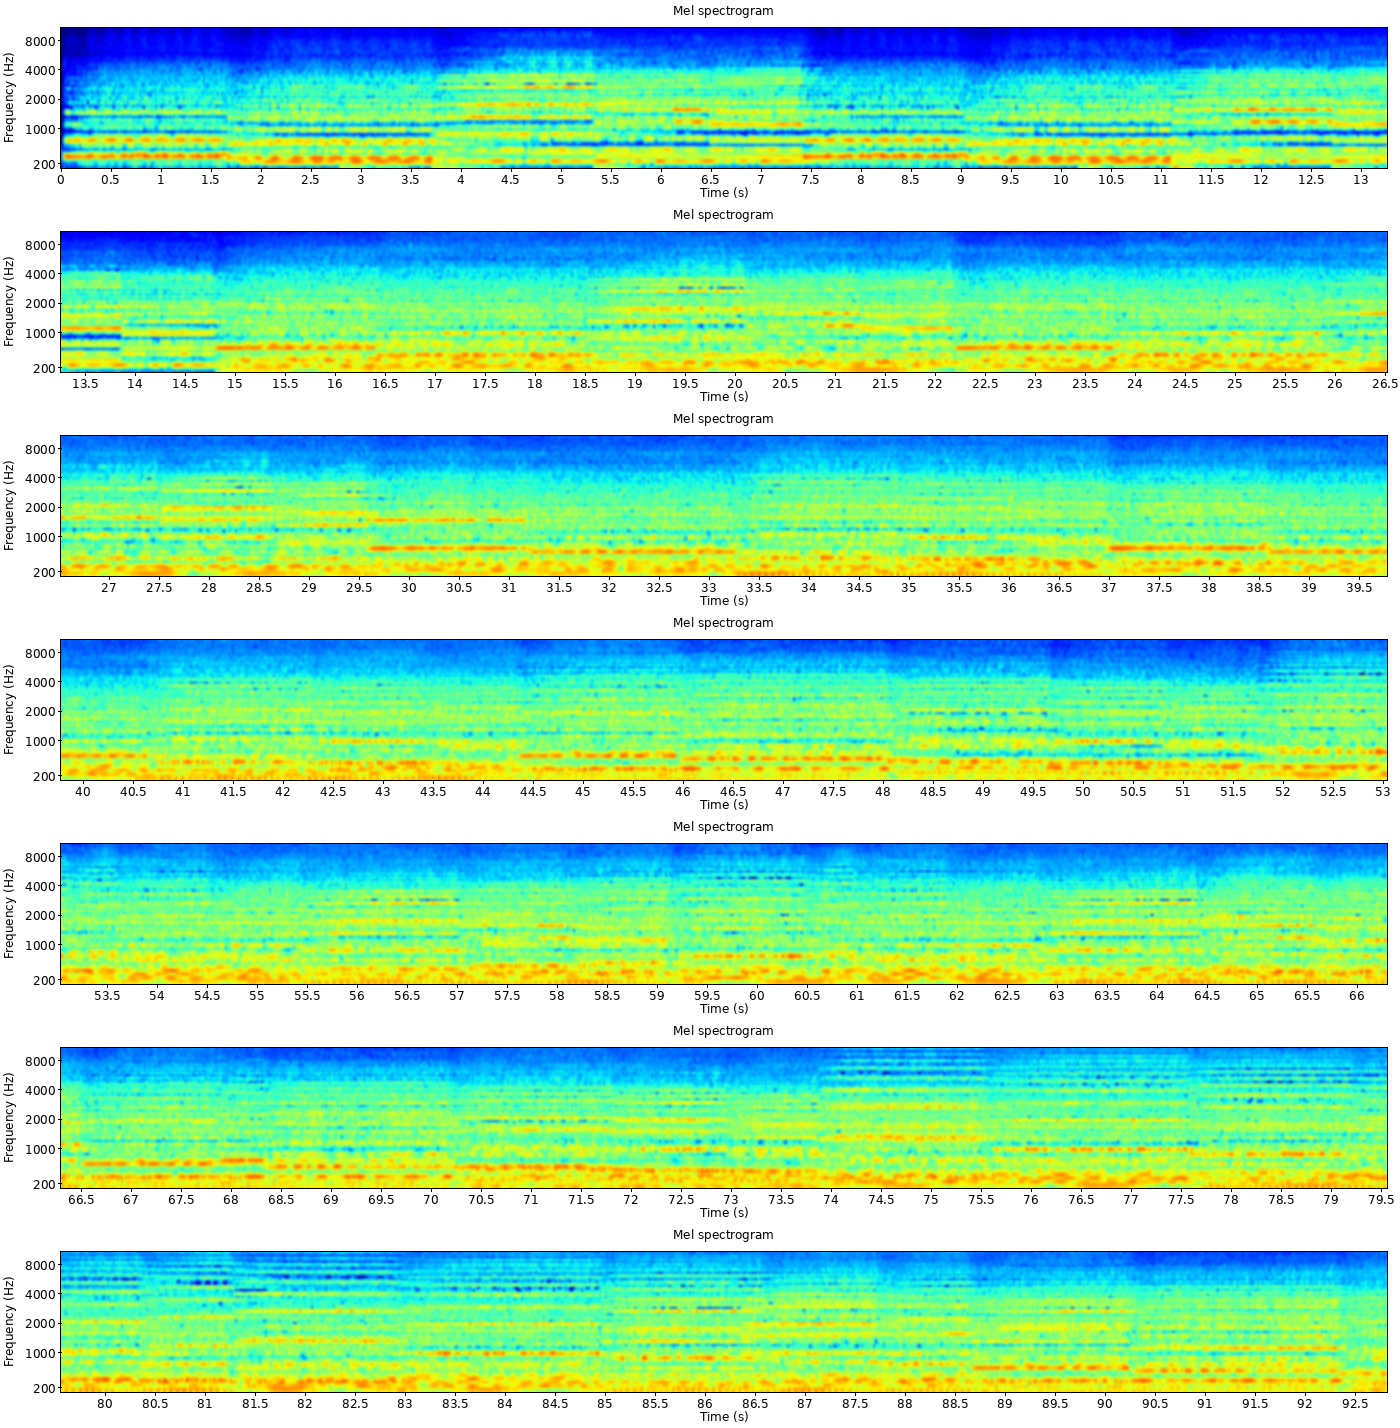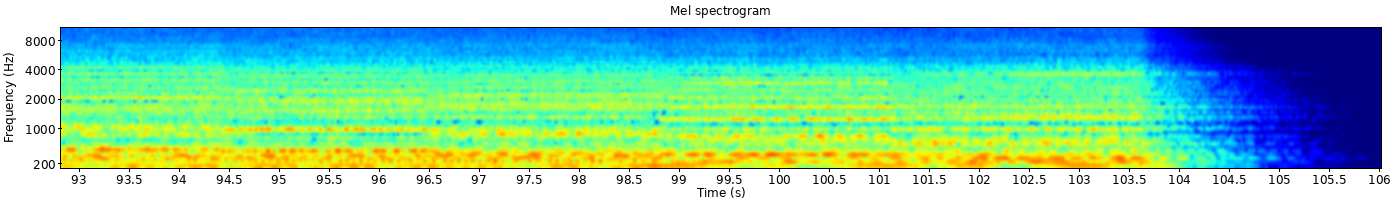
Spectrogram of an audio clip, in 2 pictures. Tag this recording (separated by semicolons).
autumn; evocative; seasons; spring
